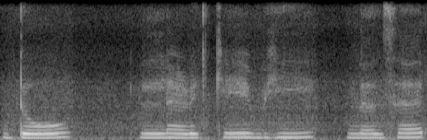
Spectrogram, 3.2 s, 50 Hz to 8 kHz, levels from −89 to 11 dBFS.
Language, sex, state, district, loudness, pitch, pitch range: Hindi, male, Chhattisgarh, Raipur, -17 LUFS, 220 Hz, 215-230 Hz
